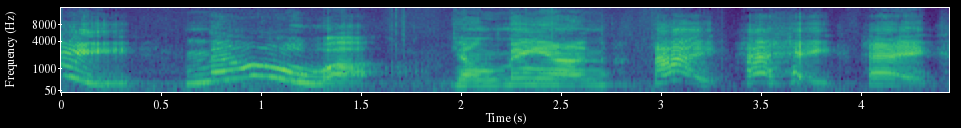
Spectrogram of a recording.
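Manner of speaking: high, drawn-out telling-off; scolding a pet. Real, not acted. Owner to misbehaving young cat, high scolding.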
